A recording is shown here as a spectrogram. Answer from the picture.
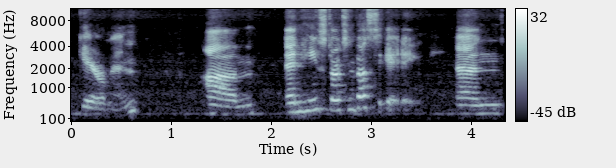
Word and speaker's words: German: His name is Jeff German, spelled German but pronounced German.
